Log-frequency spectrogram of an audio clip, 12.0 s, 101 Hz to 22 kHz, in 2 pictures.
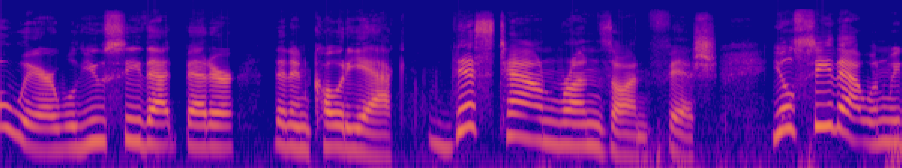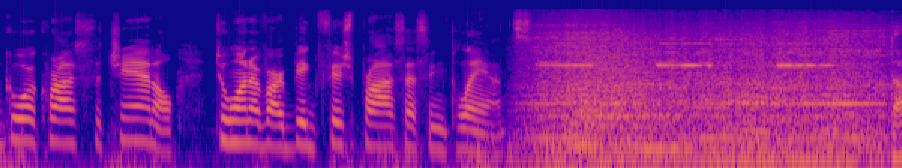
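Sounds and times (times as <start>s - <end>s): forklift engine running: 9.4s - 12.0s
reversing alarm beeping: 9.5s - 12.0s.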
